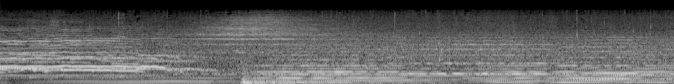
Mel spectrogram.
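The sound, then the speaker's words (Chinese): Rain falling in a steady, even hiss that fills the whole clip, mixed with sustained tonal notes underneath. “我好像听到雨声啊。 哎，真的下雨了”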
